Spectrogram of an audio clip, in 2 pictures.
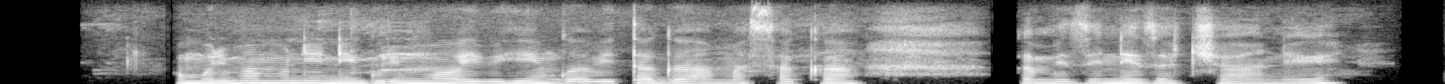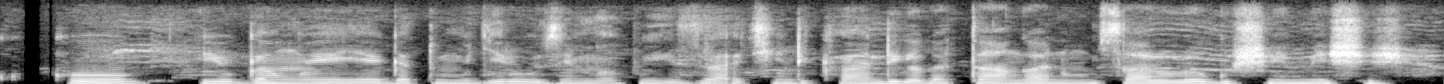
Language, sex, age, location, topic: Kinyarwanda, female, 25-35, Musanze, agriculture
